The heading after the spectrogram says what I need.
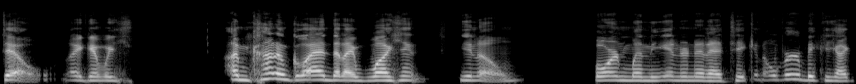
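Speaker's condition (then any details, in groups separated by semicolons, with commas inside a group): Cerebral palsy; poor hand dexterity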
